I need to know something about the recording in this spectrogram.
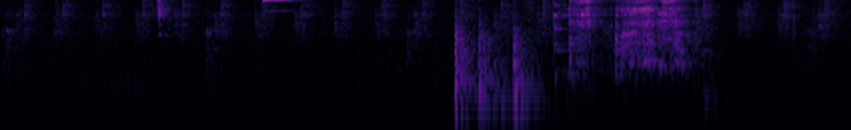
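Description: A metal measuring spoon clinks sharply against a ceramic bowl a little over two seconds in, followed about a second later by a softer scrape of the spoon in the oil-and-paprika mixture.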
